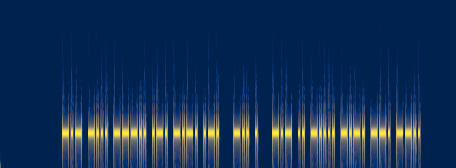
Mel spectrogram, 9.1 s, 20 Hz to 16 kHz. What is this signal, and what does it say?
Morse code, heard as a keyed tone, about 28 wpm, 700 Hz. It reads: KB8RCR DE KI6CGZ
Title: USA Callsign DE Callsign - 6 Characters - 28wpm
